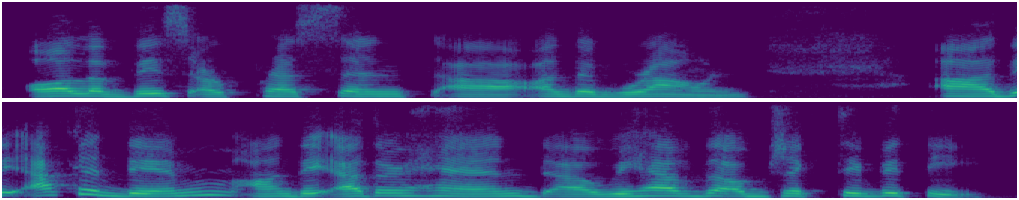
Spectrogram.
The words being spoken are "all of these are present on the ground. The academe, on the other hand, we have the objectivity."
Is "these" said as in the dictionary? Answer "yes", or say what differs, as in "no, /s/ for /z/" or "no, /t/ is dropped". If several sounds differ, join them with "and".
no, /s/ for /z/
